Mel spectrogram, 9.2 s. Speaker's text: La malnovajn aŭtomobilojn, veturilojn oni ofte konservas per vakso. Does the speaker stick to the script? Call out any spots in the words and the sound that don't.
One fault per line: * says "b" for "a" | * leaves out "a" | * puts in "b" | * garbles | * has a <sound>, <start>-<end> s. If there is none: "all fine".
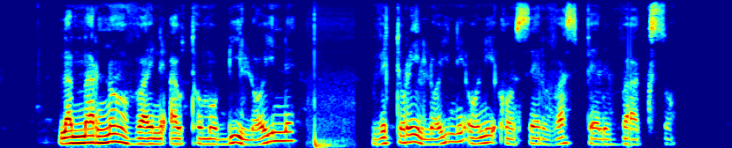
* has a thud, 4.0-4.4 s
* leaves out "ofte"
* has a dropout, 7.9-7.9 s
